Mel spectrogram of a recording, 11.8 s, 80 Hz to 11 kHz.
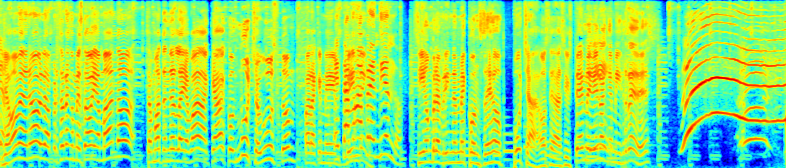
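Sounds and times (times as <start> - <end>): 
speech: 0.0 - 10.4
person screaming: 10.2 - 11.7.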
